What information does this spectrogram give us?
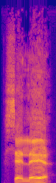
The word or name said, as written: Selea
